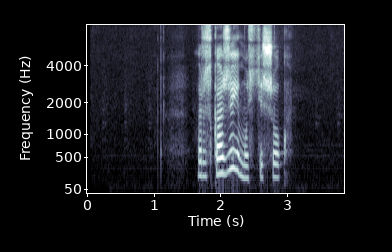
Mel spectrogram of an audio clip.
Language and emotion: Russian, neutral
